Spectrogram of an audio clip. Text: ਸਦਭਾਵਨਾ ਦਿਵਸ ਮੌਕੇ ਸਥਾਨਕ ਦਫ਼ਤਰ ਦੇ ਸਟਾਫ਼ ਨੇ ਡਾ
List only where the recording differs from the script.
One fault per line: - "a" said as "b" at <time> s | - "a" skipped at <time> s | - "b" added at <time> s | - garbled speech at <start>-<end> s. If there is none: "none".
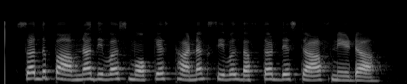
- "ਸਿਵਲ" added at 2.1 s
